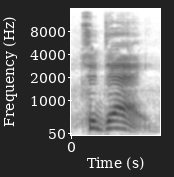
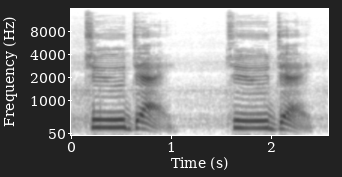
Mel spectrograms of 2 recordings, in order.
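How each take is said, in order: First: Said in the usual way. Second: TODAY in two full beats, TOO-DAY; by syllables. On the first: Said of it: "can also be seen as a tricky word". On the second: Shown as a demonstration. Teacher showing two syllables, TODAY as TOO-DAY. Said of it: "but two syllables".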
